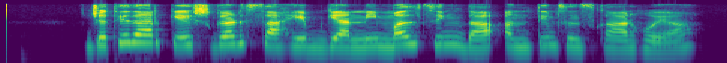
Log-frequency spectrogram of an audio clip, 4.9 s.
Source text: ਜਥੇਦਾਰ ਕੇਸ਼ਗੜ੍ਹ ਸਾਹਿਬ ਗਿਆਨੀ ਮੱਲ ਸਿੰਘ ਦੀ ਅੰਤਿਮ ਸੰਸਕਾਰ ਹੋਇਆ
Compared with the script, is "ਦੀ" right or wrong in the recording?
wrong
